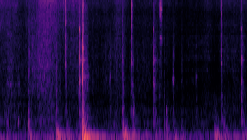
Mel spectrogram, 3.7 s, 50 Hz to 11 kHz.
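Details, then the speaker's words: 2016-2025 Suzuki Ignis (MF) after lubricating the clutch cable pivot and linkage and readjusting free play: only soft dull thumps as the pedal is worked, no squeak or creak; silent clutch pedal. "that's it. Nice silent clutch pedal."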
